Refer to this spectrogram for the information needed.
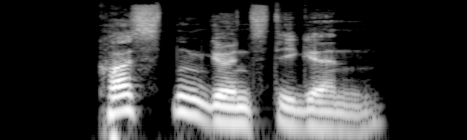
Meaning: inflection of kostengünstig: 1. strong genitive masculine/neuter singular 2. weak/mixed genitive/dative all-gender singular 3. strong/weak/mixed accusative masculine singular 4. strong dative plural
- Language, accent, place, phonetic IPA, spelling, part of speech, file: German, Germany, Berlin, [ˈkɔstn̩ˌɡʏnstɪɡn̩], kostengünstigen, adjective, De-kostengünstigen.ogg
